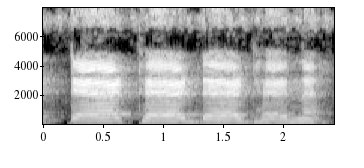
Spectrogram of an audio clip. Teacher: जीभ हमारी जो है वो गोल घूम के दांतों के पीछे से थोड़ी और आगे चली गई है, जिसको बोलते हैं मूर्धा। वहां पे टच कर रही है तो ये मूर्धन्य है।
